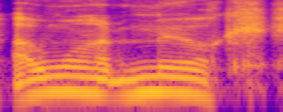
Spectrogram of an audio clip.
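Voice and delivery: put-on slow whiny baby voice. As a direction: whine it like a toddler. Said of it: "like a baby".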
